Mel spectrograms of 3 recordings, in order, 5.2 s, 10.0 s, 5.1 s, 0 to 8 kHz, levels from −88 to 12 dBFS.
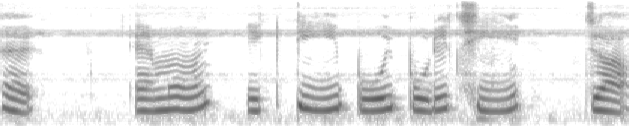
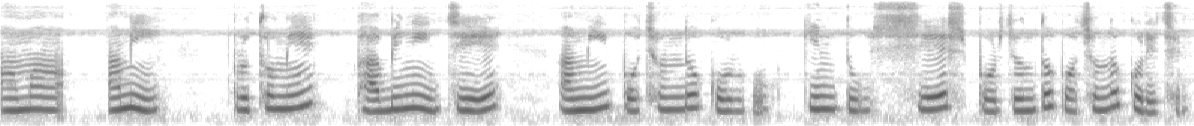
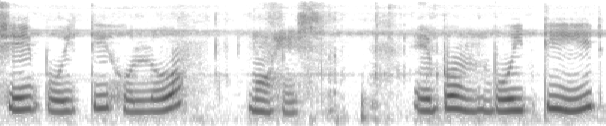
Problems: none marked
